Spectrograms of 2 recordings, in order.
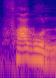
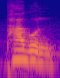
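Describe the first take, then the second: First: The first sound is not made with both lips. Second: The first sound is made with both lips. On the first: The speaker calls it wrong. "Not ফাগুন" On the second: The speaker calls it right. "ঠোঁট দিয়ে বলতে হবে"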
